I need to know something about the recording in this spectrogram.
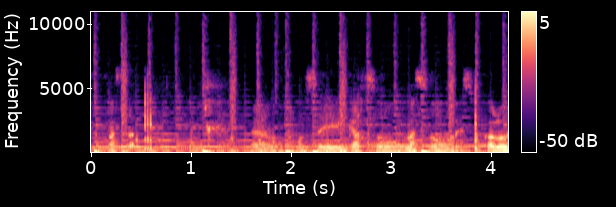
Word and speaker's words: façade: Jadi walaupun A, I terserah, dia akan selalu dibaca S. Façade.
